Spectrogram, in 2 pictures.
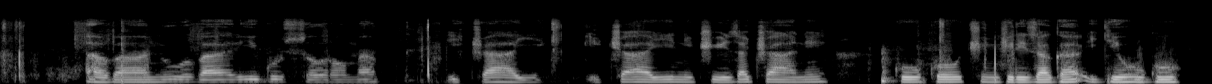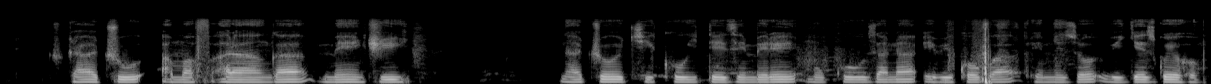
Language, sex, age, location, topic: Kinyarwanda, male, 50+, Musanze, agriculture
